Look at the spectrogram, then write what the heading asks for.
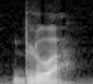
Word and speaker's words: Blois: chenonceaux et le château d'amboise attention de bien prononcer les noms de châteaux répétez après moi chambord le château de chambord blois le château de blois chenonceau le château de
